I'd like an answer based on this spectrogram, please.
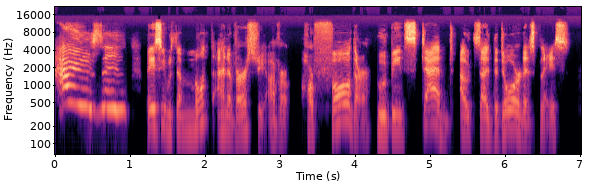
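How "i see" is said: put-on crying Scottish woman voice, higher and louder. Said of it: "a crying fucking Scottish woman".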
